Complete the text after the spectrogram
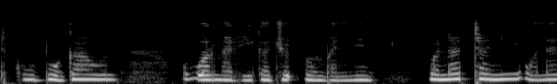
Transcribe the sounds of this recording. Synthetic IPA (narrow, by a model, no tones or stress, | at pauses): kʰɔbɔɡawl | ʔɔɓɔɾnaɾiɡad͡ʒoɗːumbanːin | ʔɔnatʰːaniʔɔna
